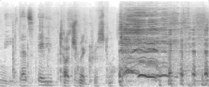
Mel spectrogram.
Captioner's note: laughs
